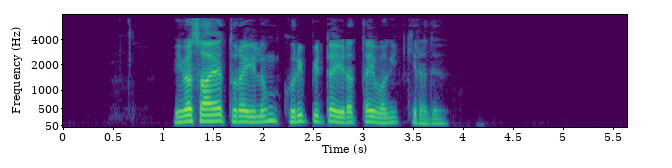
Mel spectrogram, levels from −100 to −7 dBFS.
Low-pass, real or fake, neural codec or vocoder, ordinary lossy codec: 7.2 kHz; real; none; MP3, 48 kbps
